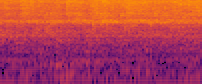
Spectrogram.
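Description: Hot water running steadily from a tap, a continuous close hiss and splash with no break over the short stretch.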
